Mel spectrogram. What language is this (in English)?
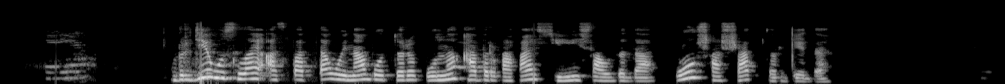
Kazakh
